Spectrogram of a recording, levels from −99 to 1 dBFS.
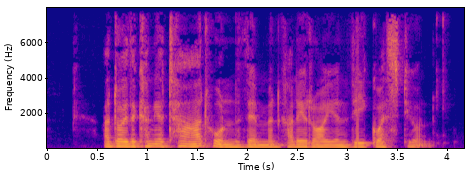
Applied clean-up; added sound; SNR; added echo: none; none; none; none.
